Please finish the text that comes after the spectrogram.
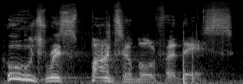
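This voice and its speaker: Forceful, menacing colonel, slow and deliberate. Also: male voice, medium pitch, wildly swooping pitch, creaky, slight background noise, exaggerated voice. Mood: suspicious, controlled. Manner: menacing, deliberate, mock-polite. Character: cruel, domineering Soviet colonel, sadistic and suspicious. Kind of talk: dramatic video game cutscene acting. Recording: long hall reverb, music behind.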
